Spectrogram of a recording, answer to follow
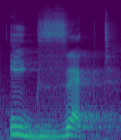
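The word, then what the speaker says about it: exact: नेक्स्ट है एग्जैक्ट। क्या मैंने प्रोनाउंस किया, गौर से सुनिए, एग्जैक्ट। यस, तो आप इसको EGS वाले कॉलम में लिख देंगे क्योंकि इसकी साउंड ग की निकल रही है।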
